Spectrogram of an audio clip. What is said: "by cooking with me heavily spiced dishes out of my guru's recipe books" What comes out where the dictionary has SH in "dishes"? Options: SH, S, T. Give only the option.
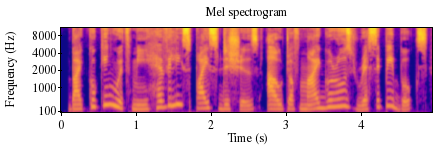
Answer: SH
